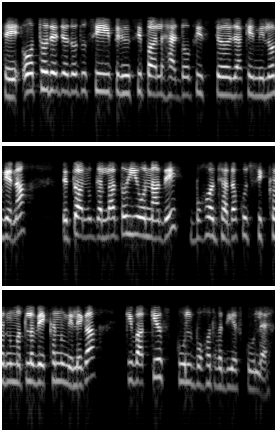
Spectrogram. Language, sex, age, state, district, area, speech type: Punjabi, female, 45-60, Punjab, Fazilka, rural, conversation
